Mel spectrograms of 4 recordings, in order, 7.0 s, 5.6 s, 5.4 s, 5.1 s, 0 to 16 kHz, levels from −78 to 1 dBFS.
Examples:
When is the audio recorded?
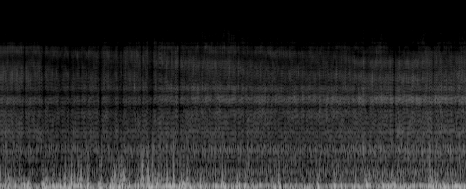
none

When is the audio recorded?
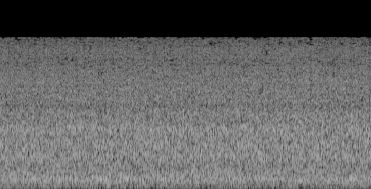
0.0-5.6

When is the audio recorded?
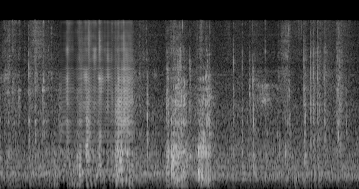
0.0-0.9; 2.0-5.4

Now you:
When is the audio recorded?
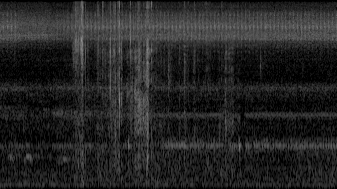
0.0-0.9; 4.0-5.1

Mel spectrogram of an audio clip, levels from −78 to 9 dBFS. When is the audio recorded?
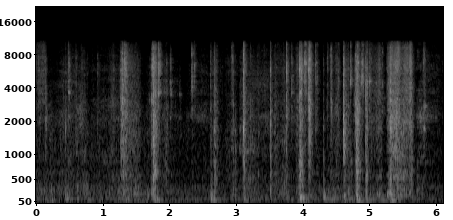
0.0-6.1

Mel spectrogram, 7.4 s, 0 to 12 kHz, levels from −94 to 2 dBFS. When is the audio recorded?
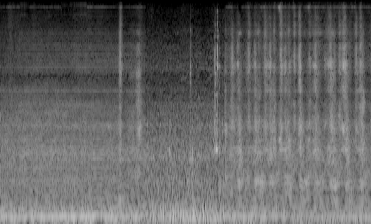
2.9-4.5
